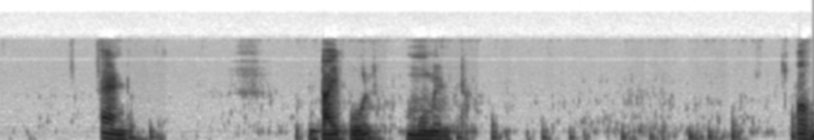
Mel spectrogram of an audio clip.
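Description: A young man speaks calmly and close by, explaining.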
